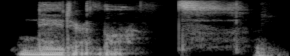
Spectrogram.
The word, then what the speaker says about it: Nederlands: Nederlands. Nederlands, Nederlands, Nederlands. For some reason, the first one sounded like very American. Nederlands, Nederlands, Nederlands. Het is gewoon Nederlands, Nederlands, Nederlands. Nederlands.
